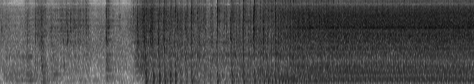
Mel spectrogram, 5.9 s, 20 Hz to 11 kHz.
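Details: Sweepster TR-48 sweeper's small gear-reduction engine started to test belt-driven pulley after repairs: a few handling knocks, then it catches and settles into a fast, steady, even beat with no misses; running fine.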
